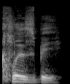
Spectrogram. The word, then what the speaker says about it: Clizbe: There's a book you ought to check out called Willing Accomplices, written by a former CIA case officer named Kent Clisby, rhymes with Frisbee, C-L-I-Z-B-E.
